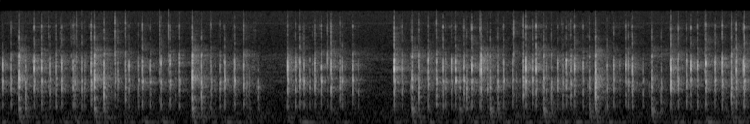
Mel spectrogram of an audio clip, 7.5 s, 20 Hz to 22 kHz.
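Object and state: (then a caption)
Mechanical keyboard with PBT keycaps. Continuous two-handed fingertip typing on an Everglide SK87 dual-mode tenkeyless mechanical keyboard with PBT keycaps, lubed Gateron INK Black v2 switches and an ABS plastic case. Dense, short, bright clacks run in quick bursts, with two brief pauses around the 3-second and 3.5-second marks. The result is a crisp, fast typing patter with almost no low end.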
